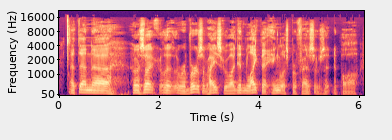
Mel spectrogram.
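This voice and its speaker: With a Midwestern American accent, a man speaks at a moderate pace and a fairly low pitch. His tone is dark and mellow, with ordinary pitch variation. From US Midwest. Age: 60s. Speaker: retired history professor and author. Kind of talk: casual interview.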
